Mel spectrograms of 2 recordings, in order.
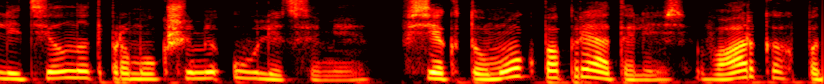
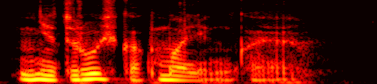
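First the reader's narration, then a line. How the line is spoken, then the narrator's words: Ingratiating whisper in ear. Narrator (Russian): вкрадчиво прошептал ей на ухо Хант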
